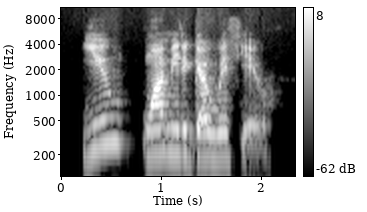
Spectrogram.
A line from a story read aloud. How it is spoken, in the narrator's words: guesses slowly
